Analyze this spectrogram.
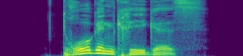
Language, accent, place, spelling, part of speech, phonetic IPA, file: German, Germany, Berlin, Drogenkrieges, noun, [ˈdʁoːɡn̩ˌkʁiːɡəs], De-Drogenkrieges.ogg
- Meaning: genitive singular of Drogenkrieg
